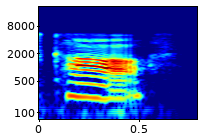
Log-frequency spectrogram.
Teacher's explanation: आ में जो पोजीशन उसकी शुरू में थी, वही एंडिंग में भी है। सो मोनोफोथोंग है एंड साउंड इज स्ट्रेच्ड, और इसको लंबा जब खींचते हैं तो ये लॉन्ग वाउल होता है।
